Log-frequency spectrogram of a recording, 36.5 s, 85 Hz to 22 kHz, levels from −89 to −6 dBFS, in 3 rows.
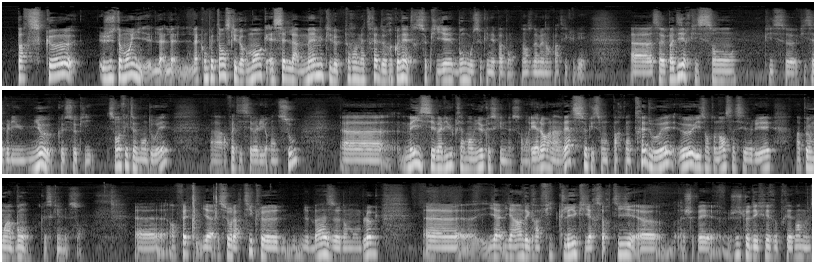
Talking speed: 210 wpm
